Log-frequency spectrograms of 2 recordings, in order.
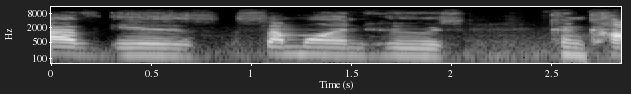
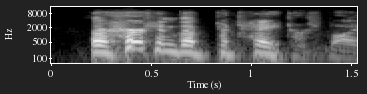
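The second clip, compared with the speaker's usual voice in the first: clumsy, overdone put-on Irish brogue; 4 semitones higher than usual. Joking about St. Patrick ridding Ireland of snakes, speak in a bad Irish accent. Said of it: "found that accent offensive".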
